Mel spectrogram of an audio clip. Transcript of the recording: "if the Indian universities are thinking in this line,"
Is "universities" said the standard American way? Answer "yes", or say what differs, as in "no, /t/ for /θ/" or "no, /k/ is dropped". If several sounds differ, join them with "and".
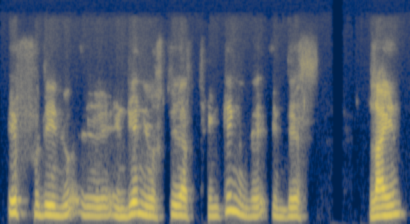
no, /z/ is dropped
